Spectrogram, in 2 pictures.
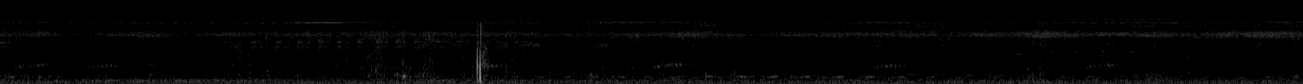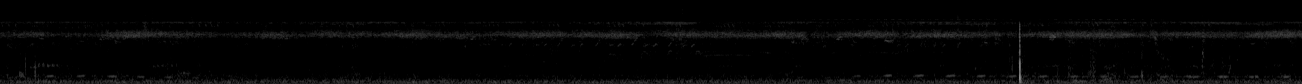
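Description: Faint, steady chorus of crickets or similar insects, with soft repeated chirps scattered through it. Two sharp clicks stand out, about five seconds in and again near the end.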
